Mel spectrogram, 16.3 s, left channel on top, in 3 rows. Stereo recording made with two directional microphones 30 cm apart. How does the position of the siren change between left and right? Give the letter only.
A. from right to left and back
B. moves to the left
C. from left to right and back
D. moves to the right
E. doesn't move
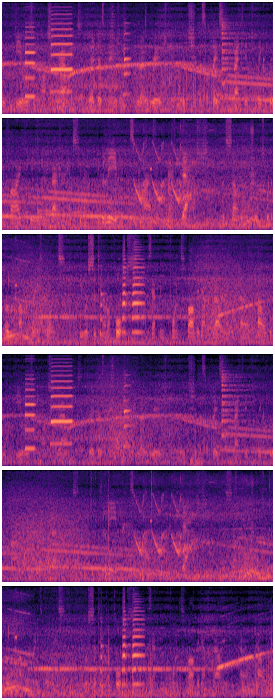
D.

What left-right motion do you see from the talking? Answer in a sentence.
You can hear the talking stay put.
